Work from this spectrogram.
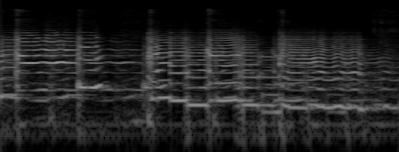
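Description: An electric guitar played through a Uni-Vibe style modulation pedal rings out in sustained chords and single notes with a wobbling, warbling throb, loud and alone.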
